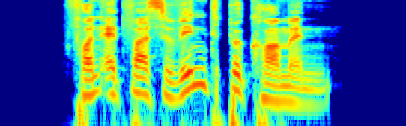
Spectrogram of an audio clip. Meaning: to get wind of something
- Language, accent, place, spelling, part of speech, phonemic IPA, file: German, Germany, Berlin, von etwas Wind bekommen, verb, /fɔn ˌʔɛtvas ˈvɪnt bəˌkɔmən/, De-von etwas Wind bekommen.ogg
